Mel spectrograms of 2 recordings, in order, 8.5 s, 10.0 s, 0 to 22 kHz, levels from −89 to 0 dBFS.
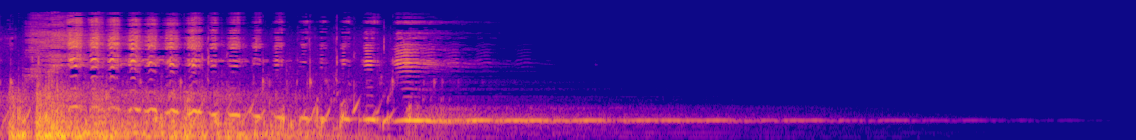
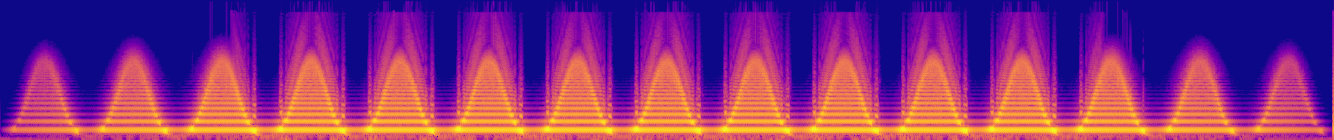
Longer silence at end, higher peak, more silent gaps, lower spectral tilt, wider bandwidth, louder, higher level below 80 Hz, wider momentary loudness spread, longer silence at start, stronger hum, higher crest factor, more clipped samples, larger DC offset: first, 3.05 s vs 0.1 s; second, -4 dBFS vs 0 dBFS; neither; second, -4.5 dB/octave vs -7 dB/octave; first, 16 kHz vs 8.4 kHz; second, -20 LUFS vs -9 LUFS; first, -30 dBFS vs -42 dBFS; first, 24 LU vs 9 LU; about the same, 0 s vs 0.1 s; neither; first, 20 dB vs 8 dB; second, under 0.1% vs 2%; neither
